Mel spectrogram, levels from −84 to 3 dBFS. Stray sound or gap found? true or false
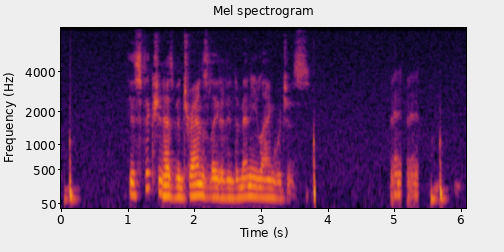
true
